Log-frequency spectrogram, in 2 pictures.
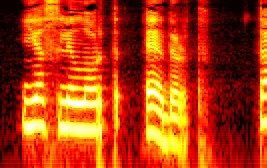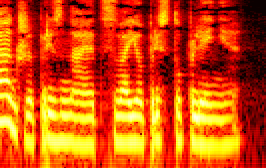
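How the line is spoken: Plain, after a pause. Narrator (Russian): сказала она наконец

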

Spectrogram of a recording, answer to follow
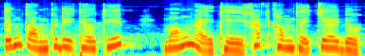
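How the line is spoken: Smiling. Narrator (Vietnamese): Trinh Tâm mỉm cười

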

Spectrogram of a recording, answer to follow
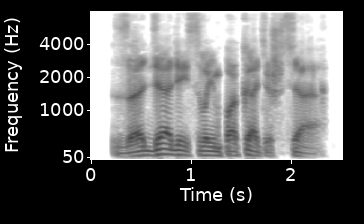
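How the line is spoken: Father's angry snarl. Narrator (Russian): рыкнул на него отец

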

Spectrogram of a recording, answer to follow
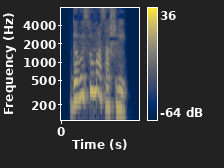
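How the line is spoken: Involuntary exclamation, girl. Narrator (Russian): непроизвольно воскликнула девушка

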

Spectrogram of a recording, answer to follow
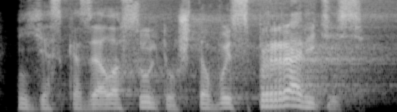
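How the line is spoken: Growled into face. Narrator (Russian): прорычала она в лицо

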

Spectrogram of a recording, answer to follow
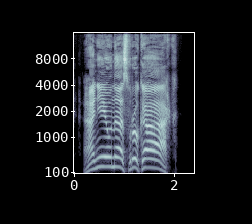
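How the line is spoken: Shouting. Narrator (Russian): закричал лорд Гребень Ворона

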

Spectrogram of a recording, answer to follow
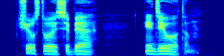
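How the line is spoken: Grumble. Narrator (Russian): проворчал я

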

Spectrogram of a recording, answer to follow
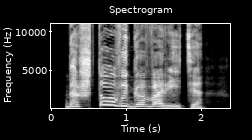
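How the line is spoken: Angry laugh. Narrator (Russian): рассмеялась я зло

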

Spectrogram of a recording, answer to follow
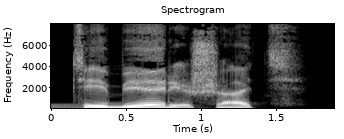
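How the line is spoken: Housekeeper sighing heavily. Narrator (Russian): ключница тяжело вздохнула

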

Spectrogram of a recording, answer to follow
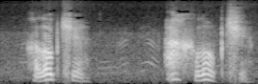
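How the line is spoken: Whispered call. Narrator (Russian): шепотом позвала она

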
